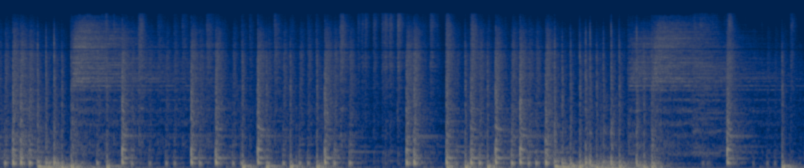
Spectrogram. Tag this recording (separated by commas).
playing bass drum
